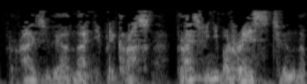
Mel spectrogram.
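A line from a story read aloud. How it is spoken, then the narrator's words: Whispered. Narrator (Russian): прошептал Пайпер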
